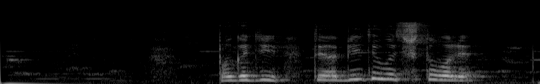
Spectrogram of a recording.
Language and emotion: Russian, sad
